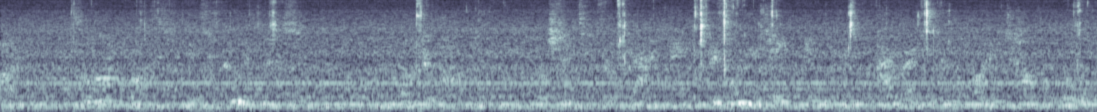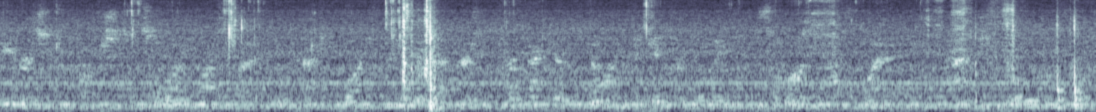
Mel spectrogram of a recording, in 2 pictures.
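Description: A woman chews food.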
